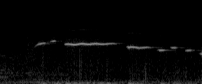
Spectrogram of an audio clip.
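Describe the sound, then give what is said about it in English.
A person whistles a short tune alone, a few clear sustained notes stepping gently downward, steady in volume against a quiet background. “They've sculpted his lips into a whistling position, which is quite sweet.”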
